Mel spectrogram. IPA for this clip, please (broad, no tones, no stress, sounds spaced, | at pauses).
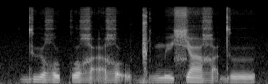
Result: d ʉ ʁ u k o ʁ a̰ ʁ o̰ ɡ͡ǁ u m e ɕ a ʁ a̰ d ɵ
